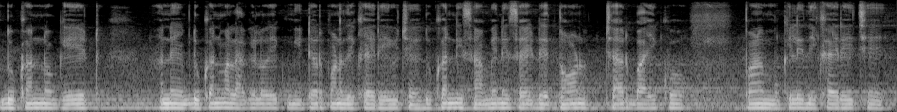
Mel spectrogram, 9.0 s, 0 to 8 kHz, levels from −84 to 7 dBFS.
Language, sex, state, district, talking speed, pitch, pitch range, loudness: Gujarati, male, Gujarat, Valsad, 155 wpm, 110 Hz, 110-115 Hz, -15 LUFS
